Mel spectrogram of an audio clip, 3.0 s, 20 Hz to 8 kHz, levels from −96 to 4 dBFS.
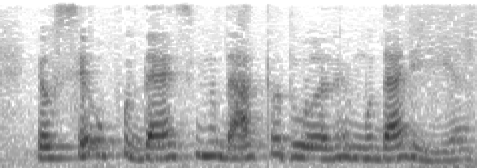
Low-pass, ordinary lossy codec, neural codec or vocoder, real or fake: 7.2 kHz; none; none; real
